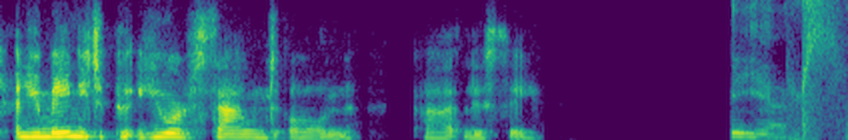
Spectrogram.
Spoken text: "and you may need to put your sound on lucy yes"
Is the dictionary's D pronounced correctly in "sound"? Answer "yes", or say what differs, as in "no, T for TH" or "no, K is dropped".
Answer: yes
